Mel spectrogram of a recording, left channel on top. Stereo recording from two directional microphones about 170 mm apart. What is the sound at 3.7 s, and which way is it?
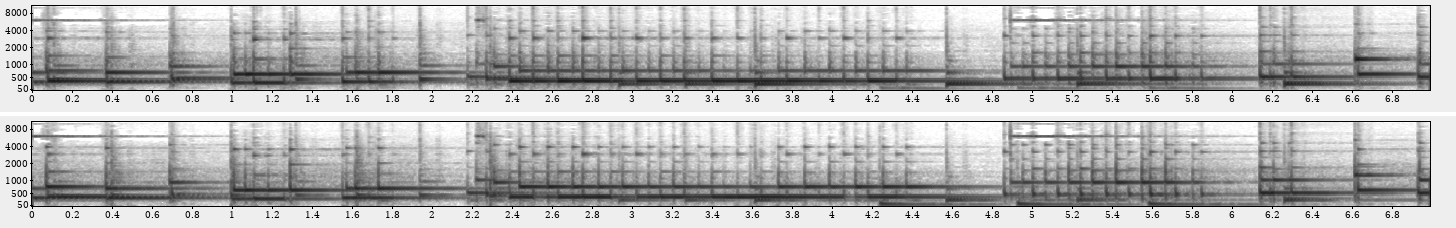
Music, 30° right (ahead or behind).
